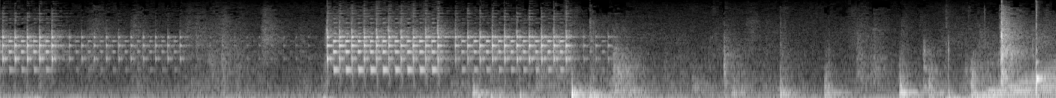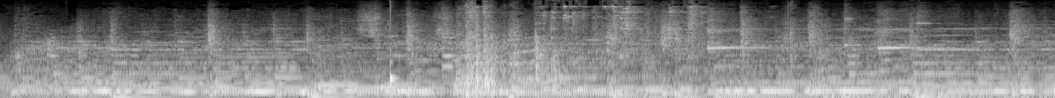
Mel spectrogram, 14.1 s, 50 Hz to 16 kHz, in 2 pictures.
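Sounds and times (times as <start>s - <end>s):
phone alarm tone trilling: 0.0s - 4.3s.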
